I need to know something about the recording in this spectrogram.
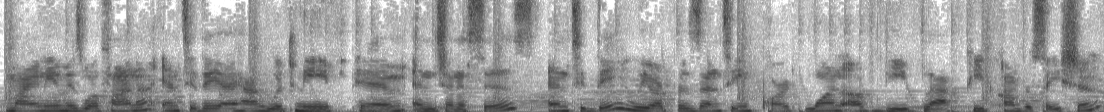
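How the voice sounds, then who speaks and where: A woman's voice: lowish voice, normal speed, hardly any pauses, faint music behind. A young woman from Aruba hosting a casual student podcast, chatty and friendly with many fillers. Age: young adult. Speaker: podcast host.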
